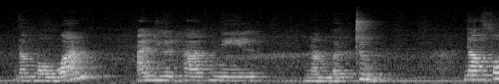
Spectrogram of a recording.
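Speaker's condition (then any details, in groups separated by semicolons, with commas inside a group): No condition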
